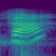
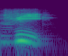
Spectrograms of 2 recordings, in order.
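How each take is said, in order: First: The vowel sounds like 'uh'. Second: The vowel sounds like 'ee'. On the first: The next word starts with a consonant. "con una A" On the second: The next word starts with a vowel. "con una I"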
